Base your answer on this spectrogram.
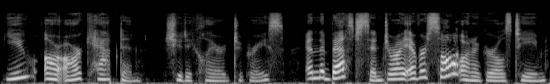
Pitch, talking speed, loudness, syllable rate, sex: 230 Hz, 205 wpm, -18 LUFS, 5.4 syllables/s, female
